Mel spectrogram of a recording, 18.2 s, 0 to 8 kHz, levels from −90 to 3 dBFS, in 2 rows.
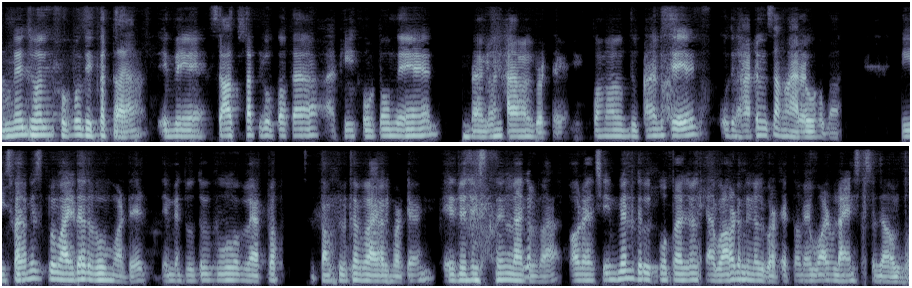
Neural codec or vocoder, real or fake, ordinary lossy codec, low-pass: codec, 16 kHz in and 24 kHz out, 0.6 kbps, FireRedTTS-2 codec; fake; none; 7.2 kHz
